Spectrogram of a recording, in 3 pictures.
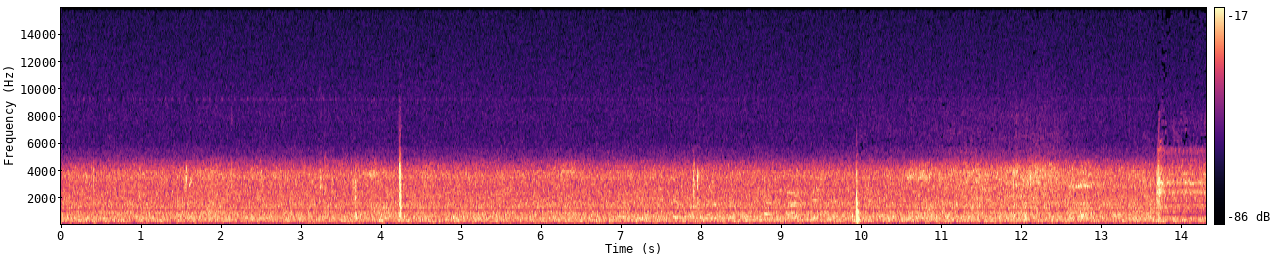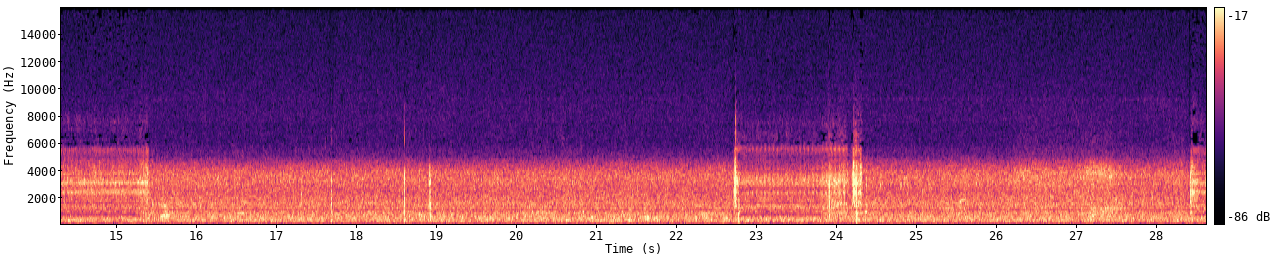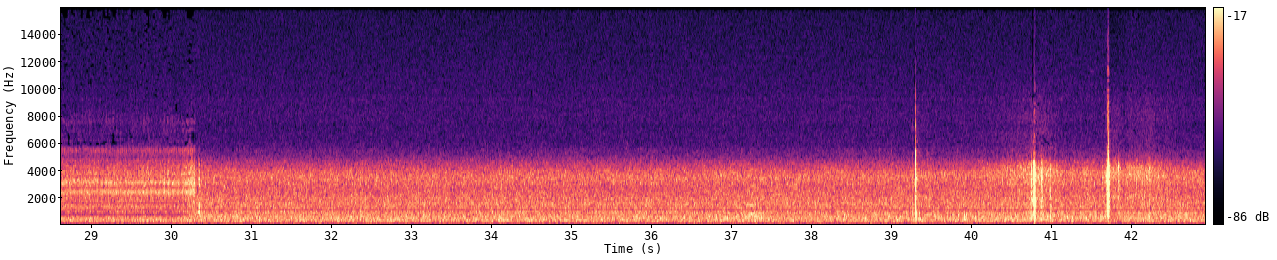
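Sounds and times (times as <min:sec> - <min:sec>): background hiss: 0:00.0 - 0:42.9
faint whirring tone: 0:00.0 - 0:42.9
sharp clicks: 0:40.7 - 0:41.0.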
